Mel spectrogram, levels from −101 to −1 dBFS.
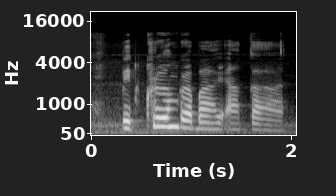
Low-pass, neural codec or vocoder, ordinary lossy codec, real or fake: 10.8 kHz; none; none; real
